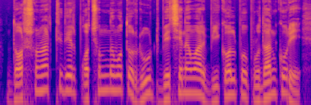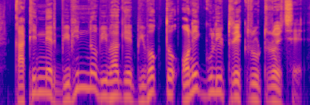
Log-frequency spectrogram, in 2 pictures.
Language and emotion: Bengali, neutral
